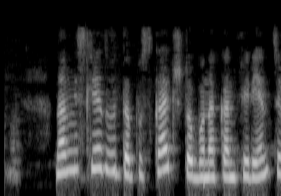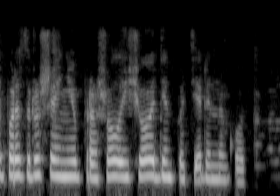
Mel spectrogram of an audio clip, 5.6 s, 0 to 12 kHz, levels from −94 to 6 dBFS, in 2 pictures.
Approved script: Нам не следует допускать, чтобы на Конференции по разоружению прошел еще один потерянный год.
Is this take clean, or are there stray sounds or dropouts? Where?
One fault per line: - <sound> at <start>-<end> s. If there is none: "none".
none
